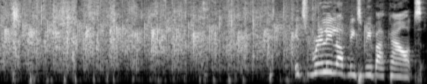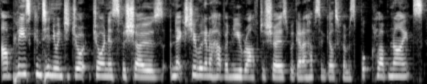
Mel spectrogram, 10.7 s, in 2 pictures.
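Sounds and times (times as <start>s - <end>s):
crowd clapping: 0.0s - 5.0s
speech: 3.7s - 10.6s.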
